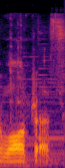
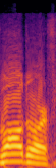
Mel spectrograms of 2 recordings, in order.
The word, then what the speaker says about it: Waldorf: Are you familiar with uh Stalter and Waldruff? It's Statatler and Waldorf. You just butchered that.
